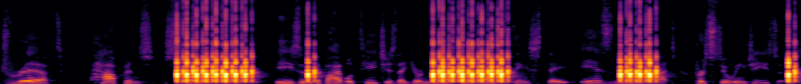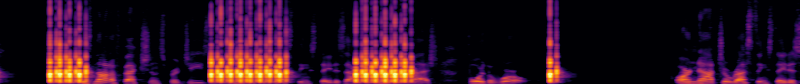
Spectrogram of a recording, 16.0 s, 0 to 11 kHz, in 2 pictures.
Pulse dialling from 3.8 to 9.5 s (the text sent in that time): 8 4 1 4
